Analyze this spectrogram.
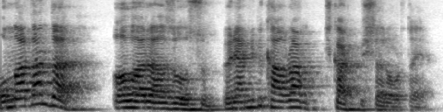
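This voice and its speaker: Audible room echo surrounds a man whose voice sits at a high pitch. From Turkey, Kastamonu. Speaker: head of an AI policy association and TV tech show moderator. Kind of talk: interview.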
